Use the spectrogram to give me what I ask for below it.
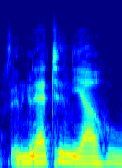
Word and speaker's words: Netanyahu: wish I didn't know how to say Benjamin Netanyahu net Netanyahu yes you speak all kind of foreign language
